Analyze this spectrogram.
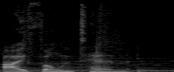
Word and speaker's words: iPhone X: The iPhone X, pronounced iPhone 10, featured a nearly bezel-less OLED screen, Face ID facial recognition technology replacing Touch ID, and a unique notch design.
